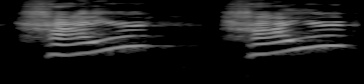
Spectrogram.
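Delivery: soaring excited build; rising excitement. Acted. Rocketing upward.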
